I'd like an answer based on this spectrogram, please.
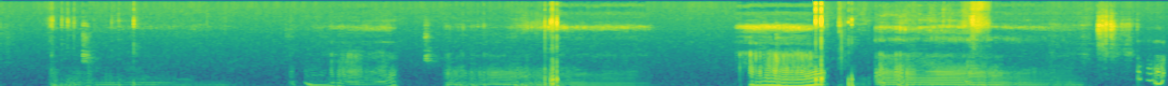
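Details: A sleeping pug at a Petrozavodsk pet hotel snores in a steady sequence of grating, vibrating inhalations, some wavering in pitch, growing louder toward the end with a sharp click midway.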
